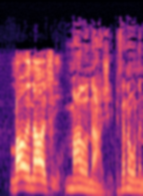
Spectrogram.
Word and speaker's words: Malignaggi: This whole thing involving, how do you pronounce Paul's last name? Malignaggi, because I don't want to mispronounce it.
